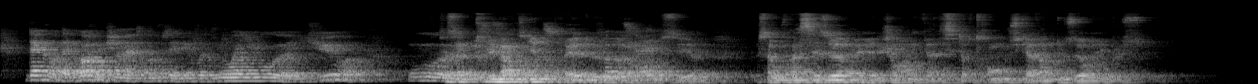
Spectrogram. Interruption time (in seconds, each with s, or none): 4.4 s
